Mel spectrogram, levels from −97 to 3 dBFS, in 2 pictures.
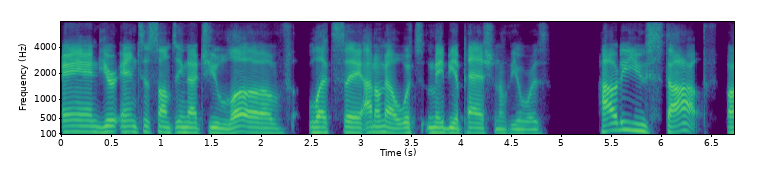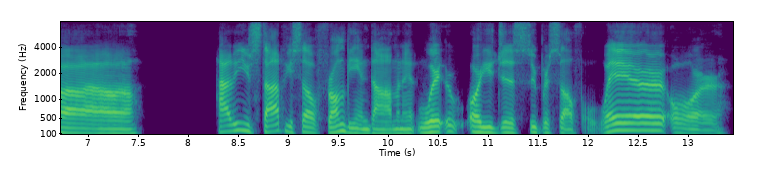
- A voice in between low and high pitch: No, low, 130 Hz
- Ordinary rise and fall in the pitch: Yes, average, 4.1 semitones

